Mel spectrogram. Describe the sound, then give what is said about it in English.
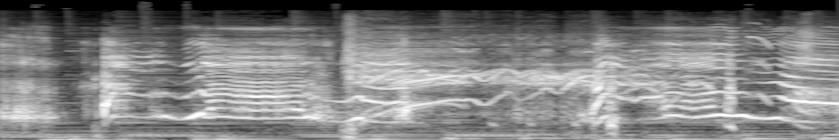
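A pet named Dexter screams in loud, drawn-out, wavering wails that run almost continuously, breaking into several rising and falling cries, while lower rumbling noises pulse underneath from another pet, Dot, who is harassing him. “he gets jealous and doesn't want you to play with Dot. Oh, it just and, crushes his soul. And so he'll scream.”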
